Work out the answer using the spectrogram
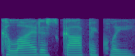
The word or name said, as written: kaleidoscopically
